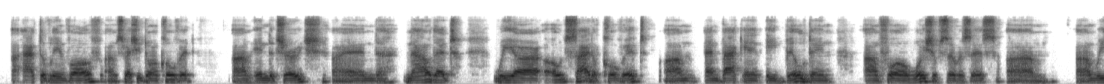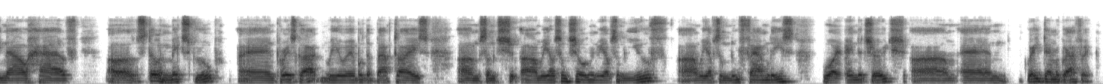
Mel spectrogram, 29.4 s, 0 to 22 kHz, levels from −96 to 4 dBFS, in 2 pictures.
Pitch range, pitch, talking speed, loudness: 95-120 Hz, 100 Hz, 145 wpm, -15 LUFS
